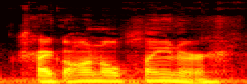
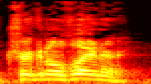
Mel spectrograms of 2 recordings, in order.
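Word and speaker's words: trigonal planar: You don't need to actually know how to pronounce these things, but trigonal planer. That's how you say it.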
